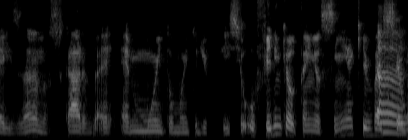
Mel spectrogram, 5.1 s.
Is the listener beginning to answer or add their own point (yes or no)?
no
